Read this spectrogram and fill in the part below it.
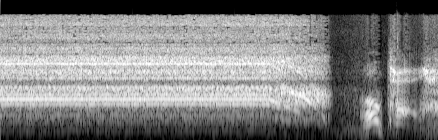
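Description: A chainsaw motor runs steadily with a high whine, then cuts off.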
